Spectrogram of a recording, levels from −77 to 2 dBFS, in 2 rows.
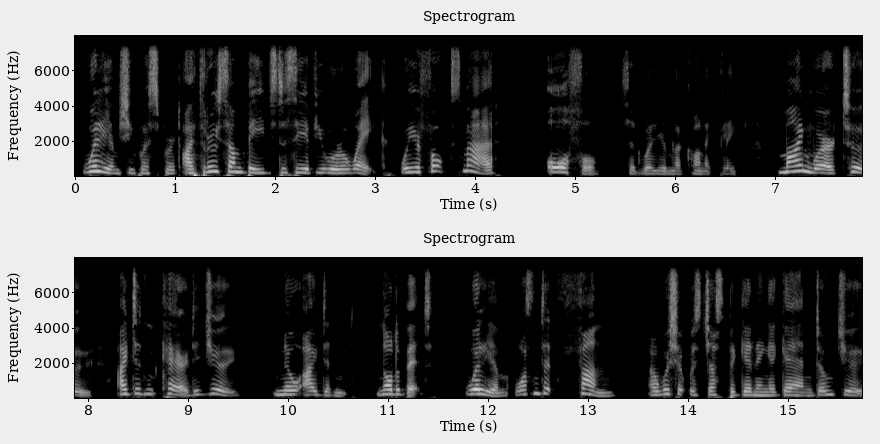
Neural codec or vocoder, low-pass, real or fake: none; 7.2 kHz; real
